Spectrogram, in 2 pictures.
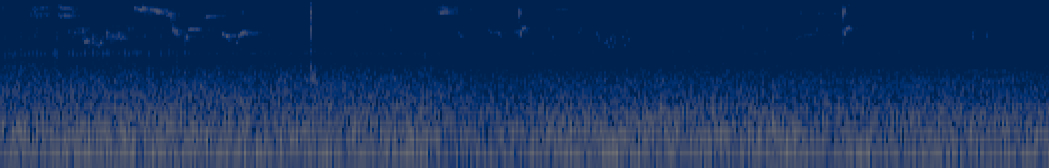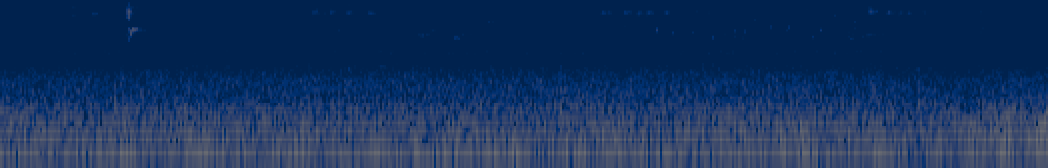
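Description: Outdoor ambience: a faint steady low background noise, with short high bird chirps scattered through it, a cluster of them in the first few seconds.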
